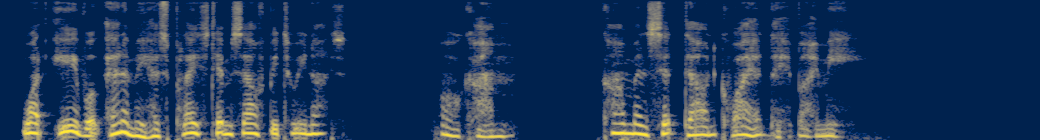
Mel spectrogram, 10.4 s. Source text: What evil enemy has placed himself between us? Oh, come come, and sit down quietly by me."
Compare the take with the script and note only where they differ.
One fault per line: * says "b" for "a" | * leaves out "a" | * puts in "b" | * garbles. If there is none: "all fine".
all fine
